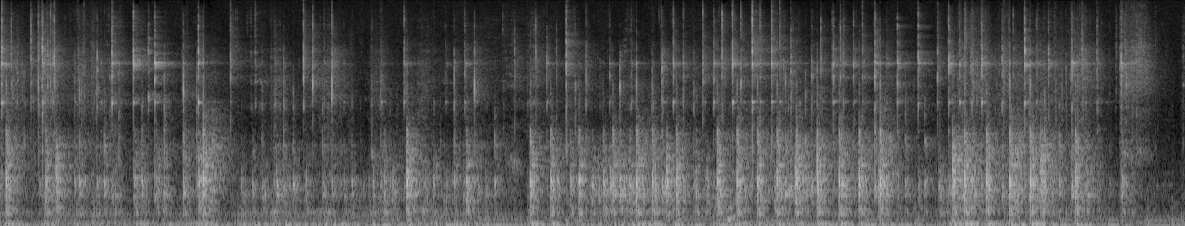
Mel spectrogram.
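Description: A chopstick stirring fast in a cup, clicking and scraping against its sides as a thick powdered candy mix and water are worked to break up the clumps.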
